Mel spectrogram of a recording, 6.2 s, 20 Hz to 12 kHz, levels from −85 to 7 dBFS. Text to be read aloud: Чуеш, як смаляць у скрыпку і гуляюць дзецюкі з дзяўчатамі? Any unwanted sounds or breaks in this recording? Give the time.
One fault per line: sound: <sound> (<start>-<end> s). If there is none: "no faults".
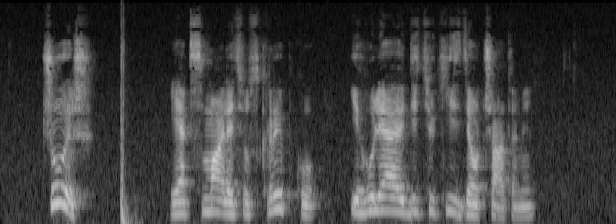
sound: thud (1.2-1.5 s)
